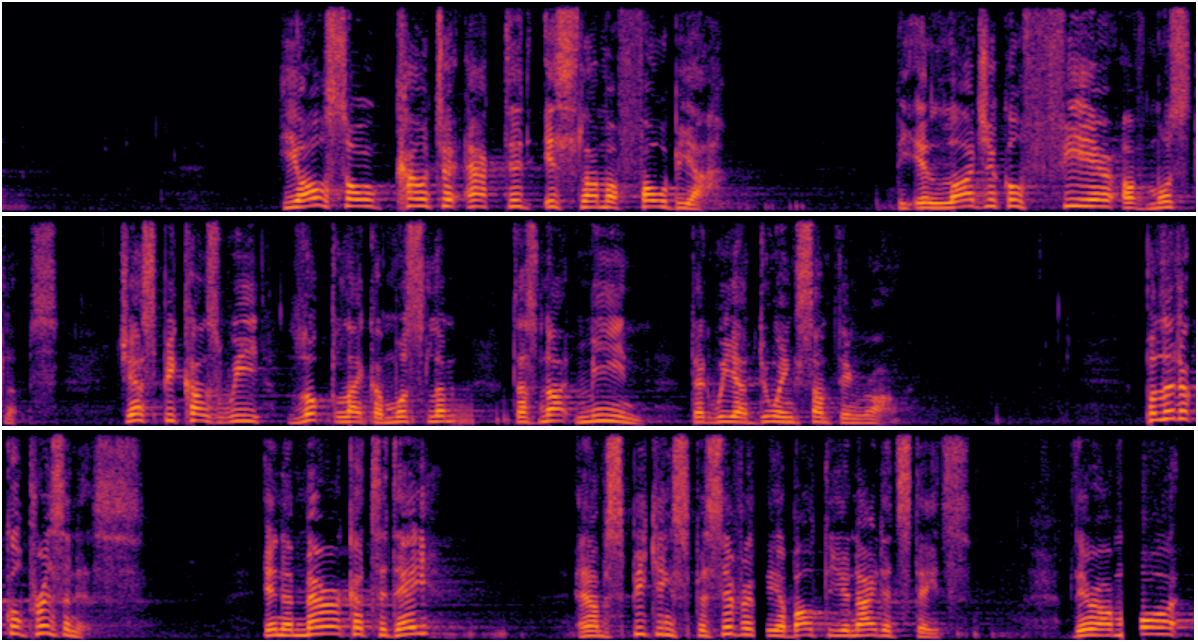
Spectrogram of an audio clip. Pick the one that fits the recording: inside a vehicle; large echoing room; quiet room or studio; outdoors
large echoing room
